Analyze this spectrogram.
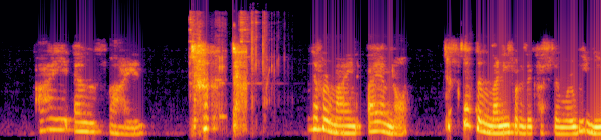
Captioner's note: coughs up multiple ice cubes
